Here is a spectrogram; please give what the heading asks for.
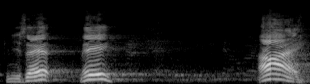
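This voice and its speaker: Male preacher, higher-pitched voice, emphatic repetitive delivery with call-and-response, long hall echo. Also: big pitch swings, takes it slowly, fairly bright tone. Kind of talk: sermon.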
